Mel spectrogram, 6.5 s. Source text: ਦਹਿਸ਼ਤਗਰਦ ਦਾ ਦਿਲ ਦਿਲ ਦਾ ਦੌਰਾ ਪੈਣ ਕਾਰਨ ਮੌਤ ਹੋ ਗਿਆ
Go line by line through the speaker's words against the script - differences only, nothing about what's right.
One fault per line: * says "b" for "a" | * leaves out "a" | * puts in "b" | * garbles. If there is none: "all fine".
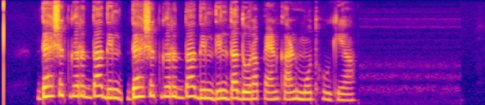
* puts in "ਦਹਿਸ਼ਤਗਰਦ ਦਾ ਦਿਲ"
